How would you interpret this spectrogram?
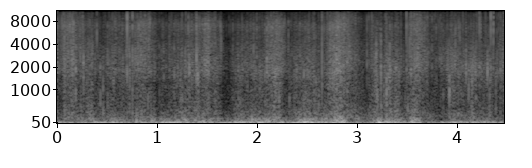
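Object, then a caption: Konjac sponge puff. A small, soft, damp green teardrop-shaped konjac sponge puff is held in the fingers and rubbed and squished against the silicone ear of a dummy-head microphone. The result is a continuous, wet, crinkly rustling with a strong low rumble. Brighter squishing swells rise and fall throughout.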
